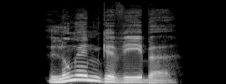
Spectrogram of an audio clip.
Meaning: lung tissue
- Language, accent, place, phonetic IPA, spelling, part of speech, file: German, Germany, Berlin, [ˈlʊŋənɡəˌveːbə], Lungengewebe, noun, De-Lungengewebe.ogg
